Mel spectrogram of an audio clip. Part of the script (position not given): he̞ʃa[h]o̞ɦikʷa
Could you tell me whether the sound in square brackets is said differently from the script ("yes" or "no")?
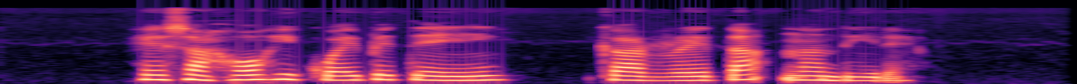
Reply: no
